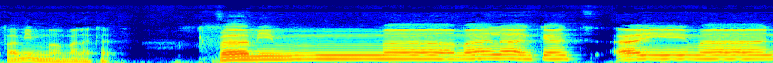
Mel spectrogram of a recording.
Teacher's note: Di sini idgham mislain saghir. Mim mati bertemu mim, dengungkan dua harakat.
